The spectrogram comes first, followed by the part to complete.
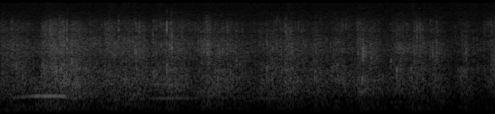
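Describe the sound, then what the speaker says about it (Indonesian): An audience applauding for the sponsor at a master class event: a steady, moderately loud patter of many clapping hands, fairly distant, with a faint voice briefly audible underneath. "berikan aplaus kepada sponsor kita"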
